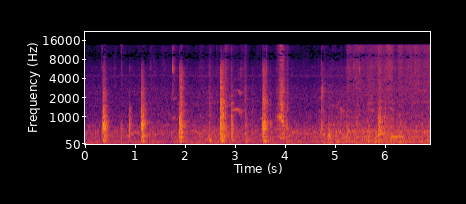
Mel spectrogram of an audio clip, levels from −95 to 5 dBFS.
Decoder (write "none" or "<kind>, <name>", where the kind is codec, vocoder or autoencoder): none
